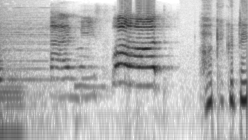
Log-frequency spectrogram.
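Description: A cheerful jingle's music ends just after the start, then a child's high voice sings two short phrases, the second holding one note.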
